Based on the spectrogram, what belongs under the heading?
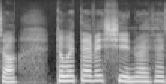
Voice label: "felly", Welsh

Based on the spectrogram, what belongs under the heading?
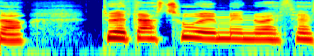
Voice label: "twym", Welsh

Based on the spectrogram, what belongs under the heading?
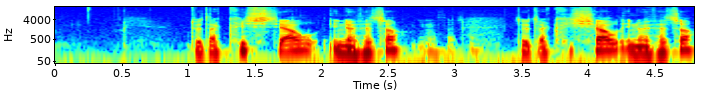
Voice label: "crisial", welsh

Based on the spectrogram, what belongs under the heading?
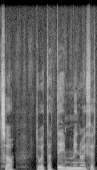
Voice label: "dim", Welsh

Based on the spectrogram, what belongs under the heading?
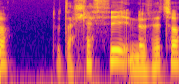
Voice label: "llethu", Welsh

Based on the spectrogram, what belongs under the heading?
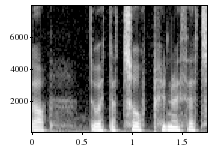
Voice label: "twp", Welsh

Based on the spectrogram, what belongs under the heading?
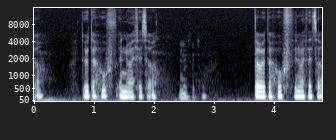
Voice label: "hwff", Welsh

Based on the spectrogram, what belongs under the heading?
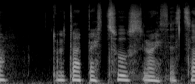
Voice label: "betws", Welsh

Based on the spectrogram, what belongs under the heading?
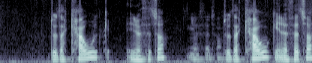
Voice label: "cawg", Welsh

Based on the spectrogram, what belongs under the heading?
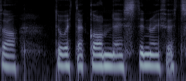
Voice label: "gonest", Welsh

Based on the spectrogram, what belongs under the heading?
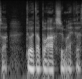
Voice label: "blas", welsh

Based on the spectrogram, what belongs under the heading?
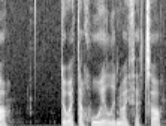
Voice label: "hwyl", Welsh

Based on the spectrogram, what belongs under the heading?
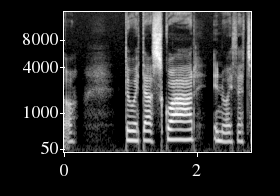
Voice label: "sgwaar", Welsh

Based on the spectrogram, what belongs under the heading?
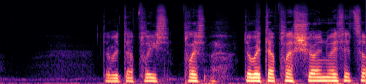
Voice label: "plesio", welsh

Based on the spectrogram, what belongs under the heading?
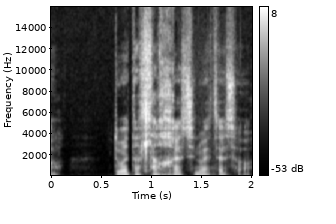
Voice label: "lloches", Welsh

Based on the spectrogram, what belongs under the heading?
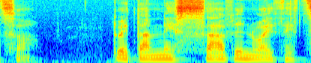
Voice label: "nesaf", Welsh

